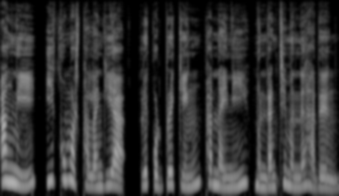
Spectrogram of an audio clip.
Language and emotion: Bodo, happy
